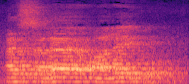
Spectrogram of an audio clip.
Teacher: Kalau menurut kaidah bahasa, kum nggak boleh panjang. Tidak ada tanda mat dalam kalimat atau kata kum, karena kum itu artinya adalah kamu.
